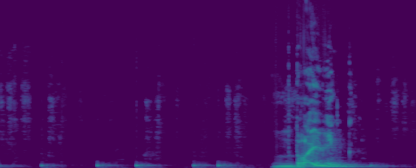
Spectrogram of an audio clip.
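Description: Six short scratchy marker or chalk strokes on a board, written at a steady tapping rhythm during a lesson, followed by a voice speaking.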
